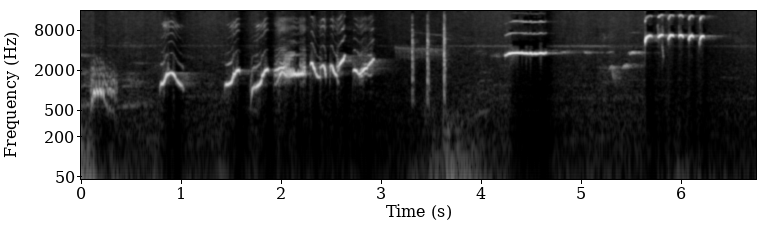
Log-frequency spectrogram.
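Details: White-rumped shama giving a rapid 'kretekan tembakan' song meant to provoke a rival's emotion: sharp sliding whistles, a chattering run of up-and-down notes, then clean high piping tones and a quick burst of very high repeated notes.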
